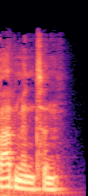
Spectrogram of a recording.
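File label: "badminton", British English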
